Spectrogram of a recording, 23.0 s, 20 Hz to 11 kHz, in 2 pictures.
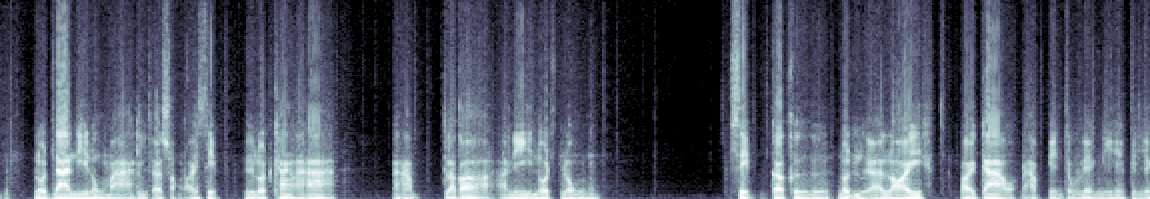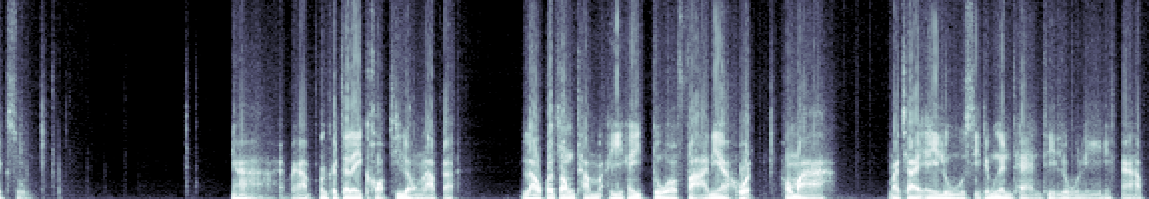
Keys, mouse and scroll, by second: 4.0 click, 11.0 click.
